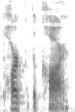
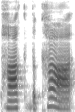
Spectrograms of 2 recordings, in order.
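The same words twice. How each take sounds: First: It is said in a general American accent. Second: It is said in a Boston accent. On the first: "instead of" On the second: "in Boston, you know, that's one of the most famous ones, they'll say"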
